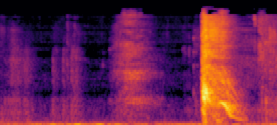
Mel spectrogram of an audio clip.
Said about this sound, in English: I need to sneeze. That's that's not in the script.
